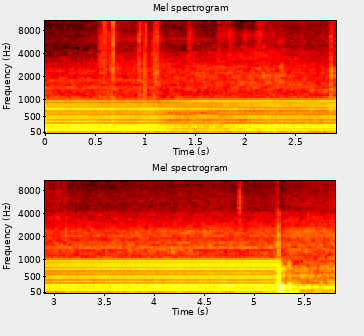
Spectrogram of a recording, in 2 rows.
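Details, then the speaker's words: Altec Lansing 2.1 speaker system amplifier, retested during troubleshooting before measuring the IC supply voltage: a steady low mains-type hum with a buzzy edge, ending in a thump. Amplifier still humming. "Yun. Magkakaroon pa rin ng hamming."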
